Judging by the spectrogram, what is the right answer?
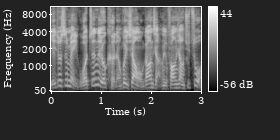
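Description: On a very clean recording with a silent background, a fairly high-pitched man speaks with very wide pitch swings. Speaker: professor. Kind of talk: interview.

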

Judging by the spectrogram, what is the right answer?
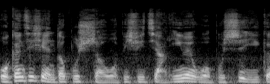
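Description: Noticeable background noise runs through the clip. The man's voice sits at a medium pitch. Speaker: long-term HIV patient. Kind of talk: casual chat.

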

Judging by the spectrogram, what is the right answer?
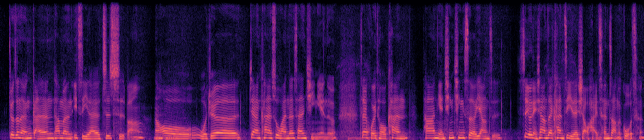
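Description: In a normal speaking voice, a woman talks at a medium pitch and moderate pace with ordinary pitch variation. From Taiwan, Yunlin. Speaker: brand manager of a puppet theater company. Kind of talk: casual interview chat.

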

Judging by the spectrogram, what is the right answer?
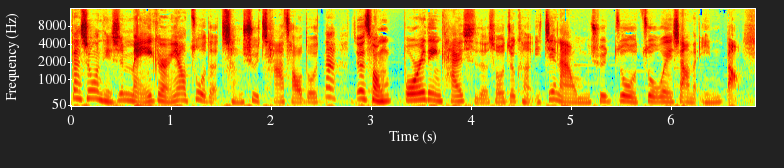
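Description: Her medium-pitched voice moves at a very fast pace, the woman using lively intonation and hardly any pauses. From Taiwan. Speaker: former flight attendant. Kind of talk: casual interview chat.

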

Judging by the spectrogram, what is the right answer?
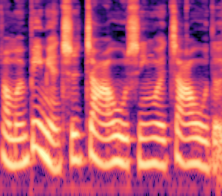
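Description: On a very clean recording with a silent background, a woman speaks at a moderate pace in a medium pitch. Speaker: pediatrician podcast host. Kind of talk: health talk monologue. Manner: casual, many filler words.

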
